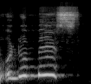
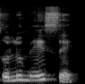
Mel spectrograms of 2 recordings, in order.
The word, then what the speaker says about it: Olumese: And then the doctors told me, "Congratulations, Madame Olumes." That's how they pronounced my name, because they couldn't simply pronounce Olumese.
